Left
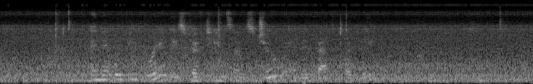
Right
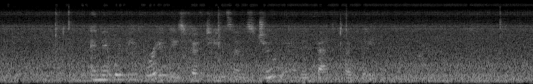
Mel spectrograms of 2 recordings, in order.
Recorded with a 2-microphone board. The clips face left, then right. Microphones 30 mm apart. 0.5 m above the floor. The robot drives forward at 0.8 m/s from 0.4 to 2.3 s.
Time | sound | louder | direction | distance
0.9 | a woman speaking | left 1 dB | 25° right (ahead or behind) | 1.3 m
